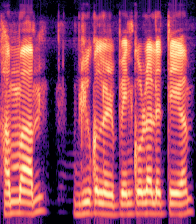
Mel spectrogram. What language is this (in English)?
Wancho Naga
